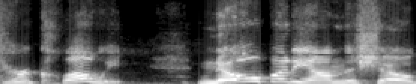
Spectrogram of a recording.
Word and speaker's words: Khloé: has ever called her chloe i don't think she ever has i think that she wanted to throw that accent on the e make it look fancy and then just called her chloe forever because i feel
